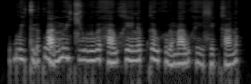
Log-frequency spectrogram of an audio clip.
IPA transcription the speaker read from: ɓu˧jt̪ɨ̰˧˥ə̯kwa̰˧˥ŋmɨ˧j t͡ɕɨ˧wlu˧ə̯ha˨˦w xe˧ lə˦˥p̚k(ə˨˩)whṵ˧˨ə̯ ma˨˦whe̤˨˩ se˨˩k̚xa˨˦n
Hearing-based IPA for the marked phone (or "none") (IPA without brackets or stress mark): ə˧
